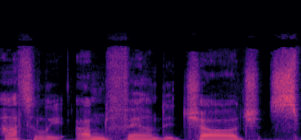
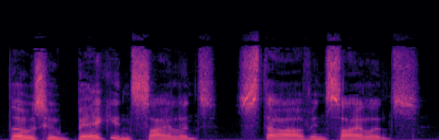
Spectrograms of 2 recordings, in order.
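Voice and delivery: put-on higher, knowing boy reciting a saying; boy quoting a proverb; 5 semitones higher, 4 dB louder than usual. A narrator's reading. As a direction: recite it like a street-smart boy. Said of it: "quoting a native proverb".

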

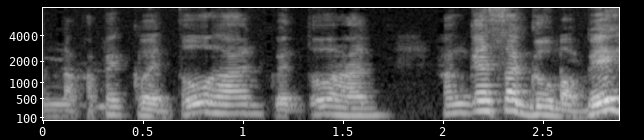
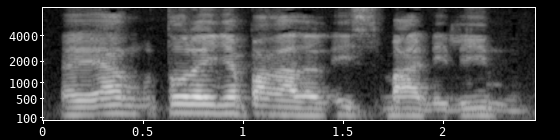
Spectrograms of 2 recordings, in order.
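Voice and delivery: ordinary delivery

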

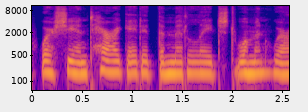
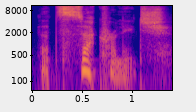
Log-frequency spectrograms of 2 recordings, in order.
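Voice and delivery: hushed whisper; 4 semitones lower, 5 dB quieter than usual. Acted. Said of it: "Sal said".

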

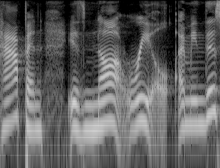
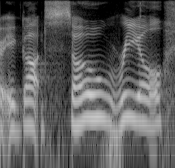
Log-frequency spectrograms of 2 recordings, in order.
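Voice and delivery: ordinary talk, nothing marked

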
